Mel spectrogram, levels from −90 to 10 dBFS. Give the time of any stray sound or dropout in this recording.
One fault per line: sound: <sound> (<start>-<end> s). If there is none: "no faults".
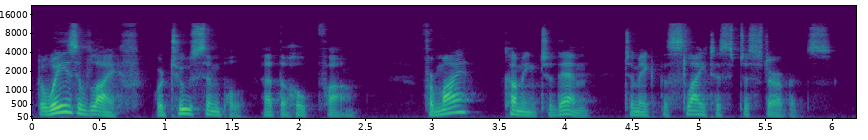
no faults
